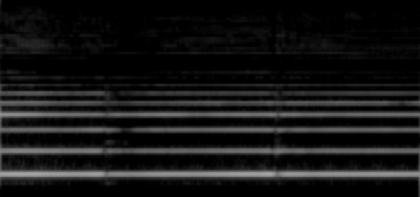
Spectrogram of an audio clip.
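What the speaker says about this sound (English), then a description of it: "I'm going to play my A for you right now so you can hear it." A single sustained bowed note on an open A string rings steadily from a string instrument, close and clear, with two slight dips where the bow changes direction and no talking.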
